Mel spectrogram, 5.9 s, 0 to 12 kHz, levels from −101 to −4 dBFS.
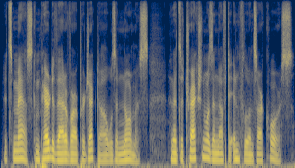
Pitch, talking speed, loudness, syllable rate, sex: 110 Hz, 195 wpm, -21 LUFS, 6.1 syllables/s, male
